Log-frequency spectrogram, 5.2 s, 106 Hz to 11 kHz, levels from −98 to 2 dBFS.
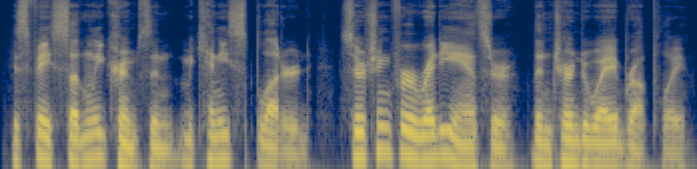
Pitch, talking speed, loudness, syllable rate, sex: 110 Hz, 170 wpm, -19 LUFS, 6.3 syllables/s, male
